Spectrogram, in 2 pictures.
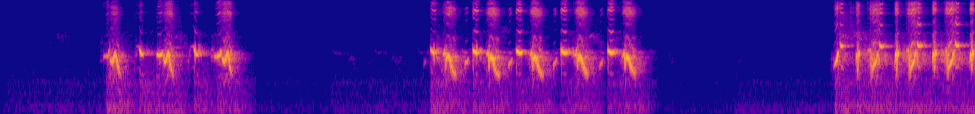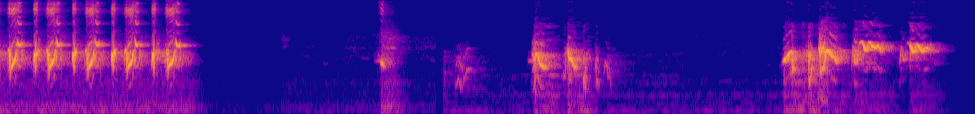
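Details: A female yellow-vented bulbul calls to attract a male with repeated clusters of rapid, bubbly chattering, a long dense burst, then scattered single notes and a rising final phrase.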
